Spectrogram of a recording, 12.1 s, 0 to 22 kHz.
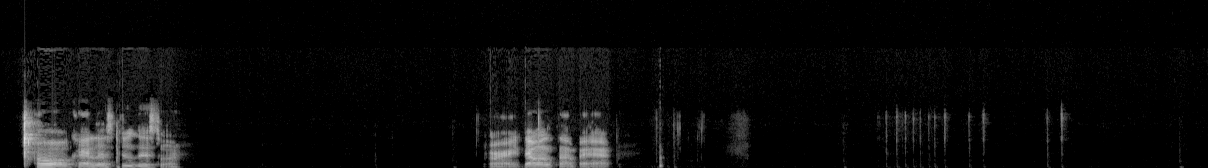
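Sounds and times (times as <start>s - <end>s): keyboard and mouse clicks: 8.8s - 10.7s.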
